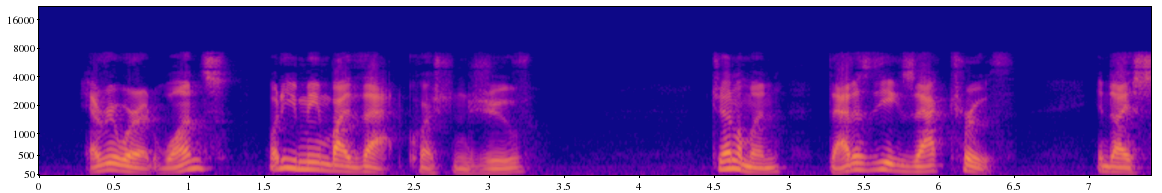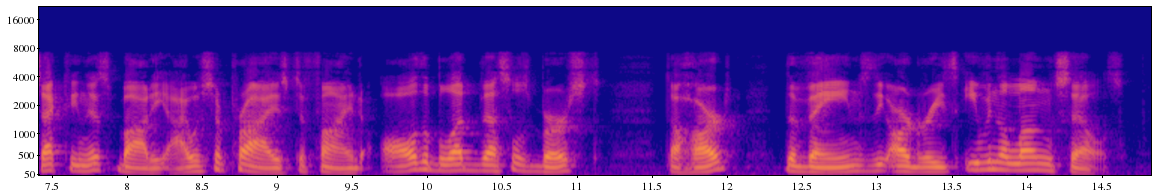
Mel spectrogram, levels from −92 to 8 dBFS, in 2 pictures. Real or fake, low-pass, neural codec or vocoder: real; 7.2 kHz; none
